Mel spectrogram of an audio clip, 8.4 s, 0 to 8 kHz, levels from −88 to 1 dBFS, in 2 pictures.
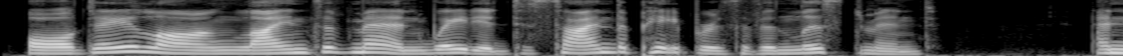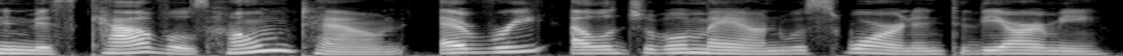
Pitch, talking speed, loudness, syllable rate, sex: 180 Hz, 190 wpm, -19 LUFS, 5.4 syllables/s, female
